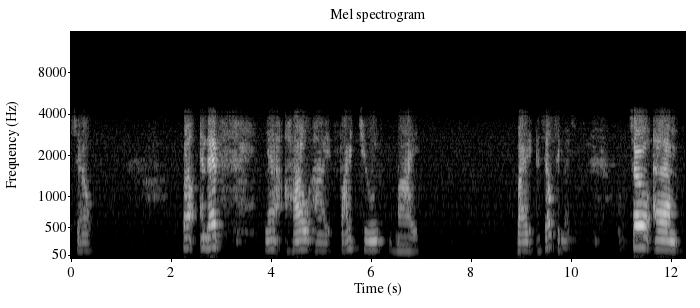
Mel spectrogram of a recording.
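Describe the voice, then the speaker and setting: Dutch-accented man, tinny phone-like sound. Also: medium pitch. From Netherlands. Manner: halting, many fillers and restarts. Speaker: trading strategy explainer. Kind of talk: screen-share tutorial.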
